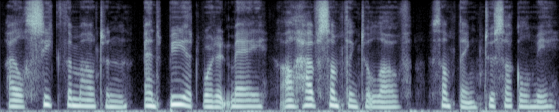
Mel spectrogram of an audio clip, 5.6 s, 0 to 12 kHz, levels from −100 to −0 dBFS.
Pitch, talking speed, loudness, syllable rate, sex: 180 Hz, 205 wpm, -19 LUFS, 5.0 syllables/s, female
